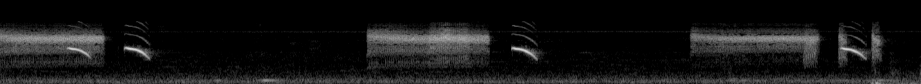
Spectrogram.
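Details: Prinia lure sound for trapping, the bar-winged prinia giving three cycles of a long harsh buzz immediately followed by a pair of falling whistles, repeated about every three and a half seconds.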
